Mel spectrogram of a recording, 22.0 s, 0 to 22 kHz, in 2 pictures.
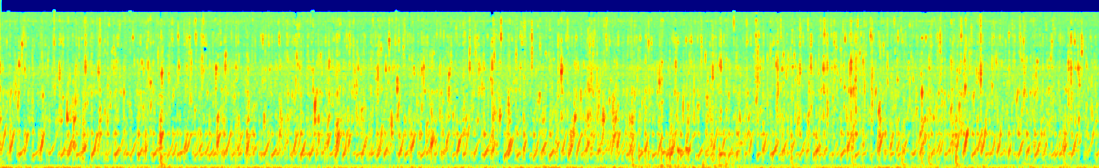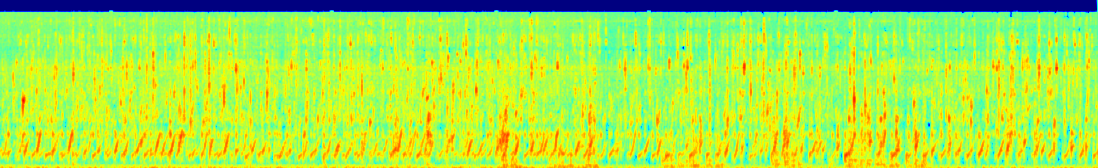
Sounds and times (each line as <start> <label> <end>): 0.0 Bubbles being blown through a straw into a glass of water 21.9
